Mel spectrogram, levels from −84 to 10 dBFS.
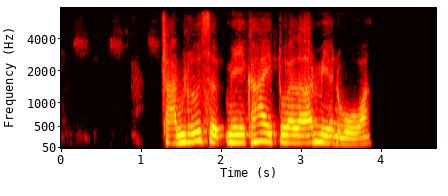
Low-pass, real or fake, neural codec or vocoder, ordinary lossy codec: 7.2 kHz; fake; codec, 24 kHz, 0.9 kbps, WavTokenizer, medium speech release version 1; none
